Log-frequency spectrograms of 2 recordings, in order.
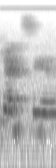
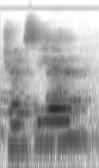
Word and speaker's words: Drexciya: In Drexciya, how do you pronounce it? Drexciya, yeah. Drexciya.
